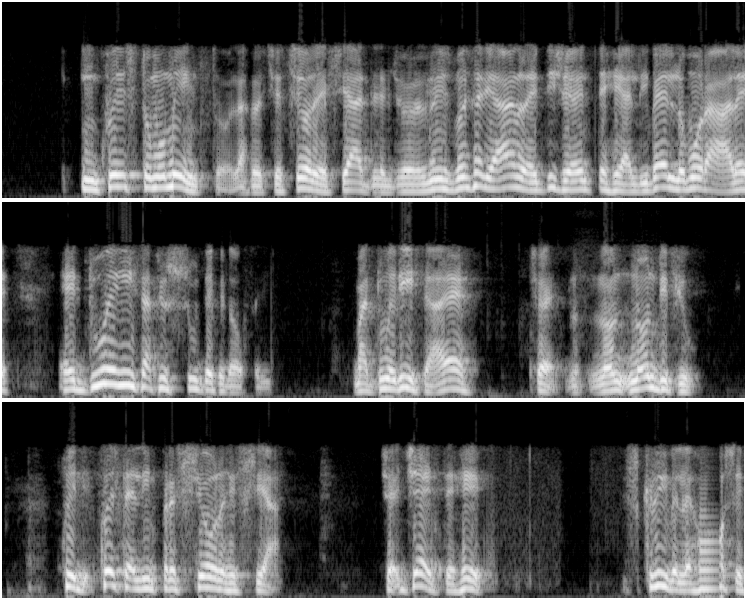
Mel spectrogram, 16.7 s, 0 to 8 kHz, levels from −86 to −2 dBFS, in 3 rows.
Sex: male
